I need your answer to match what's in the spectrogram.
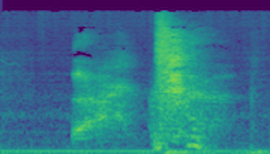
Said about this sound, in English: I'm going to sneeze.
